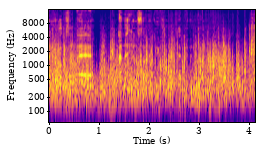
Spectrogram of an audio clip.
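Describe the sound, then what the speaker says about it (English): Strong, steady wind roars across an exposed hillside by the Woolpacks on Kinder Scout, buffeting the microphone with continuous gusty rumble and rustle throughout. "it's still quite blowy, as you can probably hear"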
